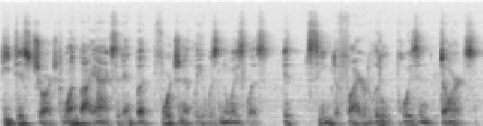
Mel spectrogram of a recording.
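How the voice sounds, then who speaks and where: A man's voice: rumbling low, big pitch swings, normal speed, pushed and bright, low-quality recording. A man reading a scripted short story as an audiobook narrator. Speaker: audiobook reader.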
